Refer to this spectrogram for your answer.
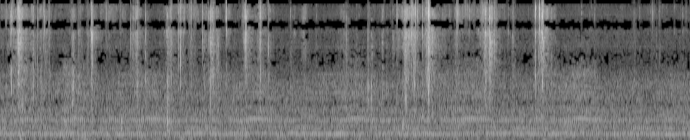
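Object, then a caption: Foam bead slime pressed and stretched by hand. Yellow-green foam bead slime (floam) is stretched into a long strip and sheet between both hands while fingertips press into the beads. A steady, dense crackle of small bright pops and clicks runs throughout over a constant low hum, with no pauses.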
